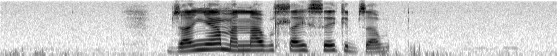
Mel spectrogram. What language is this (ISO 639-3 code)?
tso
